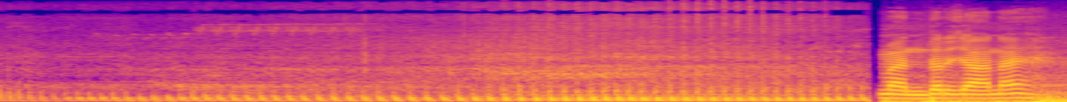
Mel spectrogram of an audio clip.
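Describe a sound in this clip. A motorcycle engine thumps steadily as it rides closer.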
